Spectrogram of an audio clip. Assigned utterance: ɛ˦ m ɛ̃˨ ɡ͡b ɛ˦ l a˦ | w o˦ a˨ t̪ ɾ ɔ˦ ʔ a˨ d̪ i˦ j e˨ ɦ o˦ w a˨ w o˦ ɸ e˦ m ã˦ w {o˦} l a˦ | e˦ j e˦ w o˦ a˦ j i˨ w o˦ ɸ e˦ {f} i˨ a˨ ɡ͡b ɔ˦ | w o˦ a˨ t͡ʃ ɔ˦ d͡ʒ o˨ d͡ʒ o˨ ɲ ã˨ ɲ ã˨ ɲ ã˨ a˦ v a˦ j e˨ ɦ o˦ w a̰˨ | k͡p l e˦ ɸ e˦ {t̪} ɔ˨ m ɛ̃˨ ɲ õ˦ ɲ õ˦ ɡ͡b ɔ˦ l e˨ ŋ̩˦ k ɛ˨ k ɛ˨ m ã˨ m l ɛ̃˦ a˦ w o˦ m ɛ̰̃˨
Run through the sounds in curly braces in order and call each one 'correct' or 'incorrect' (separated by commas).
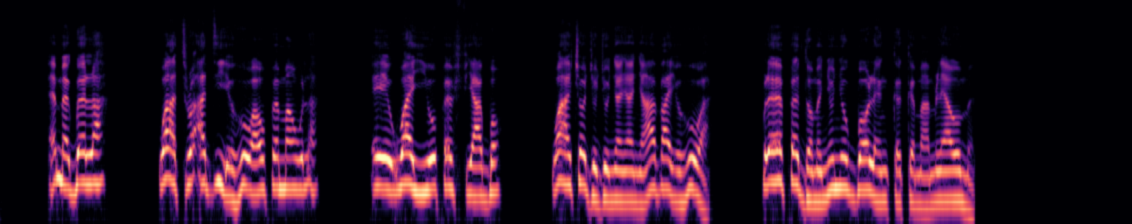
incorrect, correct, incorrect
